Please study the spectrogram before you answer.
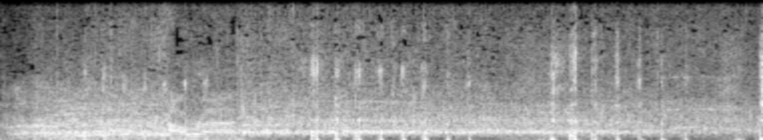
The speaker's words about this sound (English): Nicely done, Conan. A lot of applause. A lot of applause.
